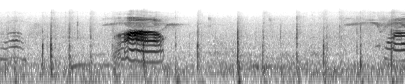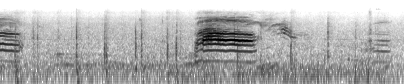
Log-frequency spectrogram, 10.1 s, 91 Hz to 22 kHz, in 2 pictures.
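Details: Among illegally dumped garbage, stray cats give three clear, rich meows with a strong tonal quality, the last one long and loud. Recorded on a GoPro HERO8, with a steady low hum and soft ticking noises underneath.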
